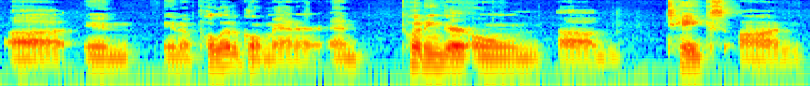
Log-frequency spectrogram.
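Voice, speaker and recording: Male podcast co-host, medium pitch, unhurried and halting delivery, conversational discussion style. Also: a little mellow. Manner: halting, pausing mid-phrase.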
